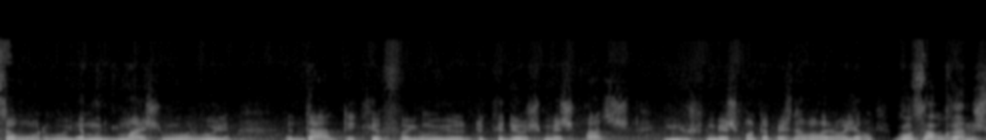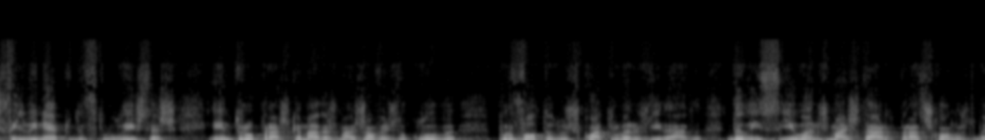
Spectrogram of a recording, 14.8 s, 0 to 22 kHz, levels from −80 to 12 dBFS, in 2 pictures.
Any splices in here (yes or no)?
yes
